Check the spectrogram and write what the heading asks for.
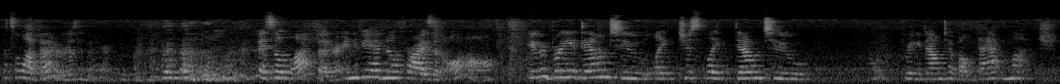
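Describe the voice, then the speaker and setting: A woman dietitian giving a lively nutrition talk to staff, counting aloud and quizzing her listeners. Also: high-pitched, moderate pace. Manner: chatty, counts aloud and asks the audience questions. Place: staff meeting room. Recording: echoey room, from far off, noisy.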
